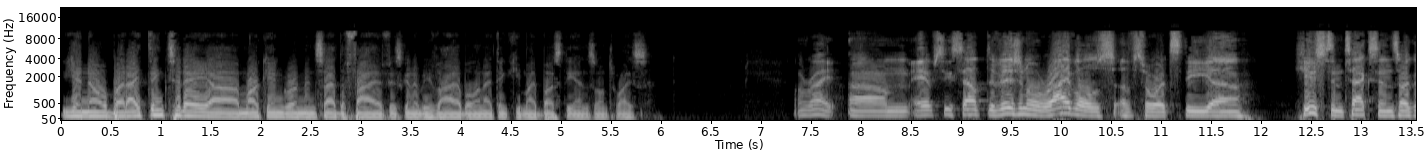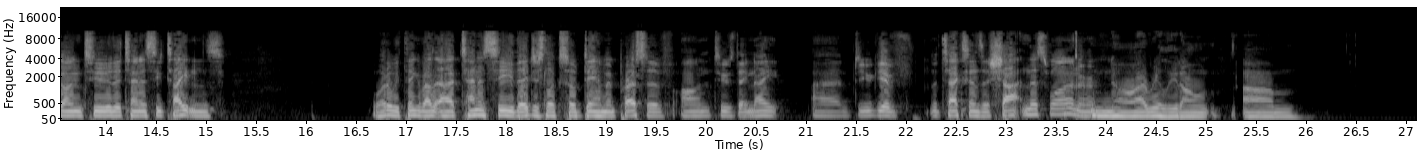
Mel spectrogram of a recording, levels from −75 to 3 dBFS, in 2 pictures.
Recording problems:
distortion; heavy; 7 dB below the speech
garbled, watery; slightly; nothing above 8.5 kHz

